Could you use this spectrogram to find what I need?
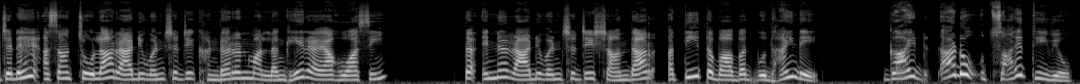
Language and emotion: Sindhi, happy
